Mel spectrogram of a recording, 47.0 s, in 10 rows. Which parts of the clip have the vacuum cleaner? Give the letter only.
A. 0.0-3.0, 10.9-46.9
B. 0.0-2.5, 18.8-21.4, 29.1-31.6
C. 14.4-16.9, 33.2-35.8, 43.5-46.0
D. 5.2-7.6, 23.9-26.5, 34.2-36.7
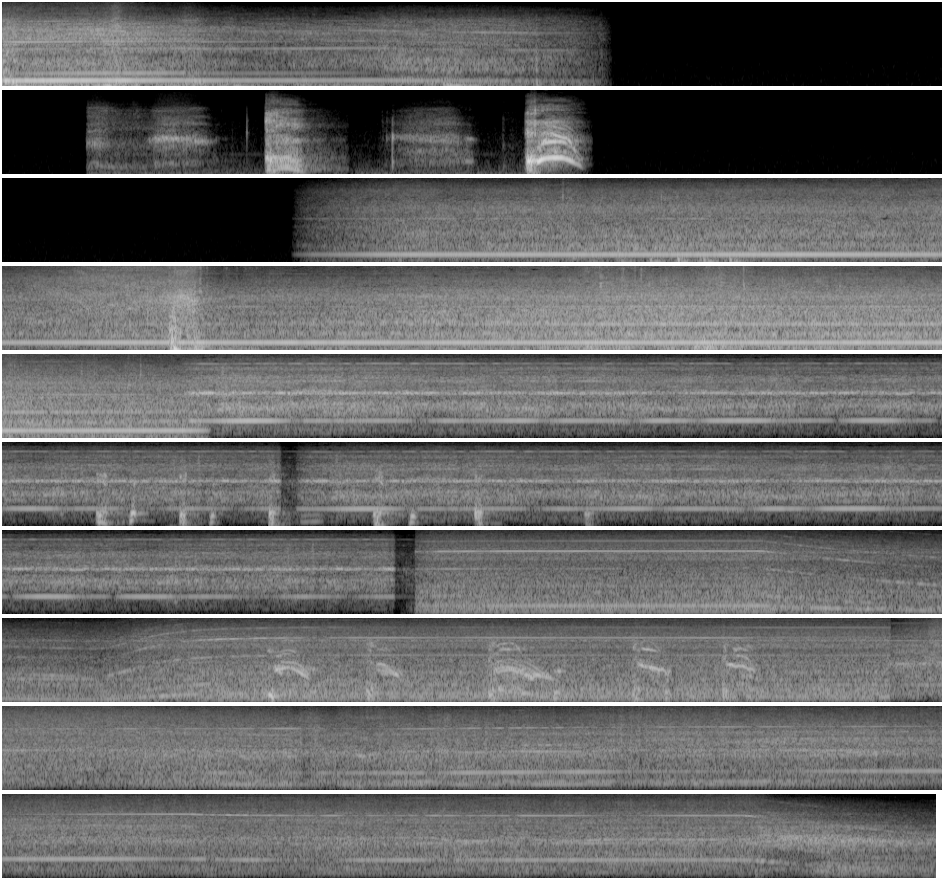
A.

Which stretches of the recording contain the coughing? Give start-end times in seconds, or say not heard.
5.2-7.6, 23.9-26.5, 34.2-36.7.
